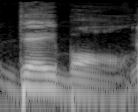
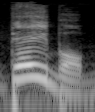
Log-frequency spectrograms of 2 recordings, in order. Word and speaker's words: Daboll: It's not Daboll. – No, that's what they Daboll. – Say. – Yes. – They say Daboll. – It's like Abel, Daboll.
